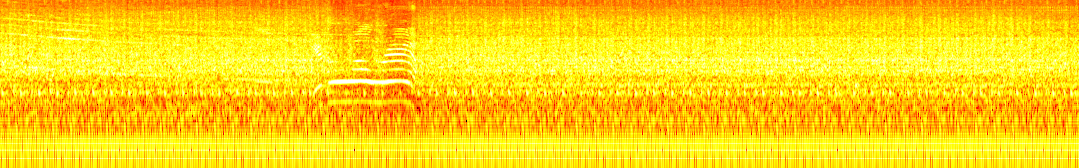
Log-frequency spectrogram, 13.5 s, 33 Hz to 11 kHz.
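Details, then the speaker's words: 1980 Peterbilt 359 EXHD with Caterpillar 3408 diesel, left sitting for years, lights right off; low steady throb with an even regular beat, no misses or knocks, smooth idle. "Wow. Holy shit, fellas. It just lights right off."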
